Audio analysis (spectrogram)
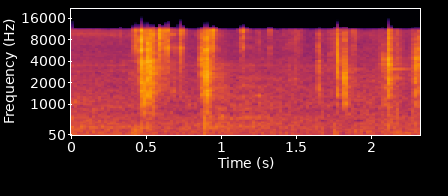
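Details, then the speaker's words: GSG MP 40 9mm PAK blank-firing gun after a 500-round stress test, handled: sharp irregular metallic clacks from something loose inside near front of barrel, sights also loose; cause unknown. "Erstmal ist jetzt hier die Visierung etwas locker. Und innen drin hat sich irgendwas gelöst. Man hört da so ein Klackern."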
